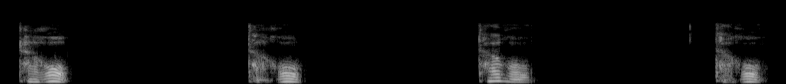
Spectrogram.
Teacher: Звуки х, г увулярные согласные. При их произношении язычок смыкается или сближается с самой задней частью спинки языка. Эти звуки легко образуются при вибрации этих органов.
